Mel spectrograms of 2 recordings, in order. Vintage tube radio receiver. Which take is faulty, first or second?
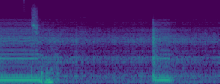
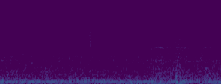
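first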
